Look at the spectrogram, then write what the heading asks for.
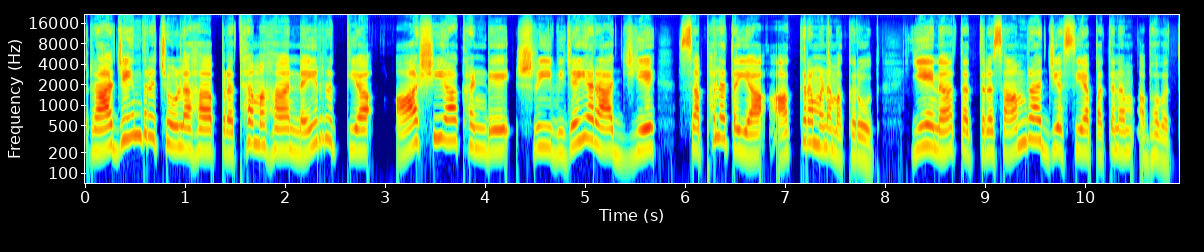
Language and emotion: Sanskrit, neutral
